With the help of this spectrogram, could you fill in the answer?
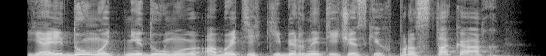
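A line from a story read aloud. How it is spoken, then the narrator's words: Roared. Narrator (Russian): взревел он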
